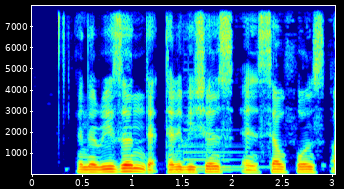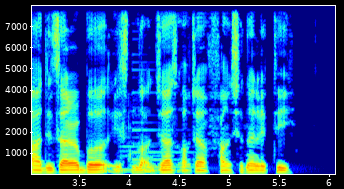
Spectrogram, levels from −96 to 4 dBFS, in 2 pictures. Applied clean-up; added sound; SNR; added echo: classical method spectral subtraction.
